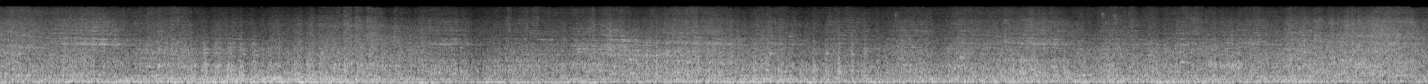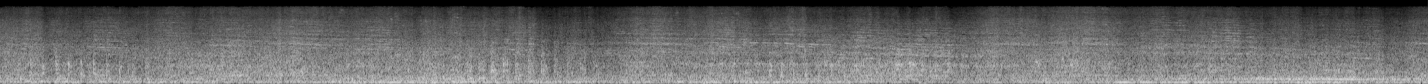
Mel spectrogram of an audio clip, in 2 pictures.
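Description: Double-stack container well cars of a freight train rolling past at about 44 mph. Steel wheels run on the rail in a steady, loud rumble, with repeated clacks as the wheel trucks go by.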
